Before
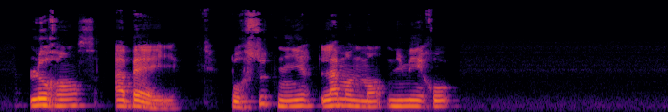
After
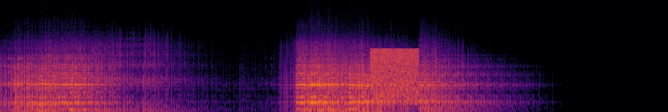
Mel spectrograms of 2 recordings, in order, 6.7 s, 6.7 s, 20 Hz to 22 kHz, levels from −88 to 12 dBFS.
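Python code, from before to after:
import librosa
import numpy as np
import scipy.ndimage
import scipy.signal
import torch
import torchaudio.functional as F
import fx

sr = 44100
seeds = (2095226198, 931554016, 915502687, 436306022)

y = fx.spec_blur(x, sr, span_ms=1260.0)
y = fx.peak_eq(y, sr, hz=260.0, db=-14.0, octaves=1.0, at=(0.79, 2.96))
y = fx.dereverb_blind(y, sr, rt60_s=1.8)
y = fx.peak_eq(y, sr, hz=540.0, db=10.5, octaves=1.5)
y = y * np.sin(2.0 * np.pi * 630.0 * np.arange(len(y)) / sr)
y = fx.room_shoebox(y, sr, seeds[0], volume_m3=3500.0, walls='furnished', distance_m=3.1)
y = fx.power_curve(y, sr, exponent=3.0)
y = scipy.signal.sosfilt(scipy.signal.butter(2, 6700.0, 'lowpass', fs=sr, output='sos'), y)
y = fx.echo_feedback(y, sr, ms=130, feedback_pct=43, wet_db=-6.5)
y = fx.leveller(y, sr, passes=1)
y = fx.spec_paint(y, sr, seeds[1], shape='noise', start_s=3.7, length_s=0.49, low_hz=230.0, high_hz=4300.0, level_db=-31.0)
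y = fx.sustainer(y, sr, db_per_s=33.0)
y = F.gain(torch.from_numpy(y), 8.5).numpy()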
